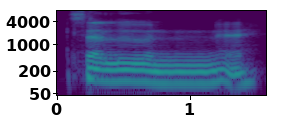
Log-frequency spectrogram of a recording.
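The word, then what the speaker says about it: Selûne: the it says like it says right there pronounced and then there's a pronunciation guide like right beside the saloon okay so Saloon it's Saloon okay sure this way here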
